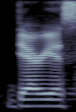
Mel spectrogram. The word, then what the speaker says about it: Darius: Darius, depending on how you like to pronounce it, I go with the Darius as in Darius Rucker.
